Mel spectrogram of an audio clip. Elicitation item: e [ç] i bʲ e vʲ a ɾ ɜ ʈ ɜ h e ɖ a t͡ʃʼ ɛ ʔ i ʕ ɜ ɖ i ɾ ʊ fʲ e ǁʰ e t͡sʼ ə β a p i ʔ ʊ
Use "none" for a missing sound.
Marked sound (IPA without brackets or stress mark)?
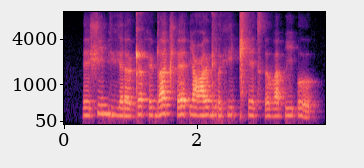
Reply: ʃ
